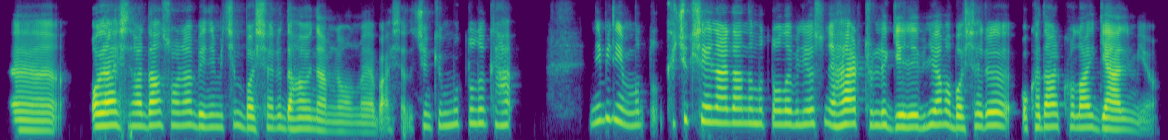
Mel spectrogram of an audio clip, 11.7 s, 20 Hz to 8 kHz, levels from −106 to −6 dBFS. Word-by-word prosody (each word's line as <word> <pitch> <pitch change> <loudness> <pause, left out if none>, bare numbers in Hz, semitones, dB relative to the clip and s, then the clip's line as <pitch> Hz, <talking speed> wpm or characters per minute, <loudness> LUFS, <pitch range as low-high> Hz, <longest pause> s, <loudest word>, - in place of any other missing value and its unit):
Eee, 160 -1 0 0.3
o 225 - +6
yaşlardan 240 0 +4
sonra 245 0 -4
benim 215 -1 -2
için 225 +2 -8
başarı 200 0 -1
daha 190 0 +1
önemli 160 -4 -3
olmaya 140 -2 -8
başladı. - - -8
Çünkü 225 +1 -8
mutluluk 265 +2 -6
he 245 - -6 0.9
ne 310 +6 -6
bileyim 325 -7 0
mutlu 245 +2 -11
küçük 305 +4 -2
şeylerden 285 -2 +3
de - - -2
mutlu 270 -1 -5
olabiliyorsun 260 +2 -2
ya 235 - +2
her 265 +2 +6
türlü 245 -2 -3
gelebiliyor 215 +2 +2
ama 250 -4 -3
başarı 225 +3 +1
o 190 - -4
kadar 220 +1 +1
kolay 210 -2 0
gelmiyor. 180 -4 +2
235 Hz, 165 wpm, -21 LUFS, 205-260 Hz, 0.9 s, o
